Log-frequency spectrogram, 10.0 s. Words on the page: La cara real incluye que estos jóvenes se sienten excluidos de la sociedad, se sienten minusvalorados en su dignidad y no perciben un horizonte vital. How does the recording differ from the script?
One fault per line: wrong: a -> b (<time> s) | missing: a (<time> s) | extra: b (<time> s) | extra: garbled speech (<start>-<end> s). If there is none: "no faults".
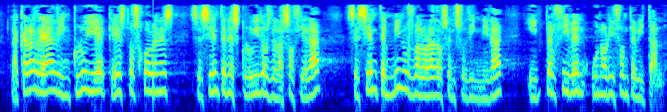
missing: no (8.1 s)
